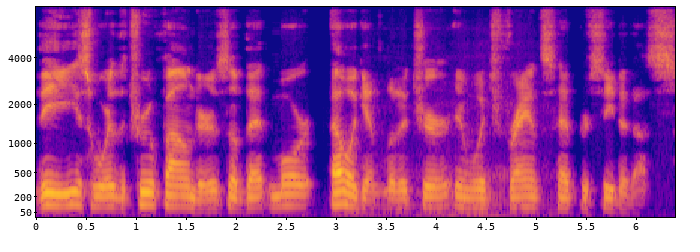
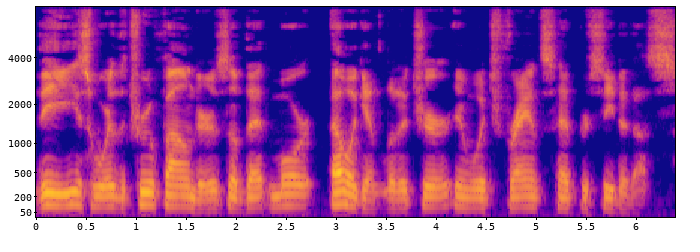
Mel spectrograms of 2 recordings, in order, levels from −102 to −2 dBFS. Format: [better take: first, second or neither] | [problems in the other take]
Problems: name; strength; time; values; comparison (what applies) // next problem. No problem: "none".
second | noise reduction (neural separator model SepFormer DNS4)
